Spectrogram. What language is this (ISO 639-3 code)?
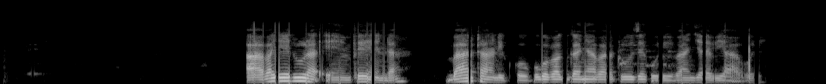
lug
